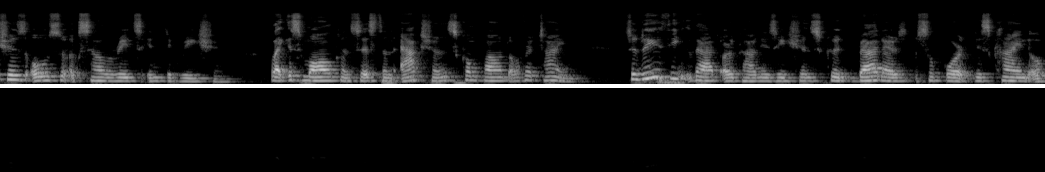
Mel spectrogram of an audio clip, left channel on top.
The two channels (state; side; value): silent; right; 56 dB below the other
